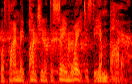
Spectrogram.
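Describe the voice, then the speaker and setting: Gravelly, cocky rogue pilot. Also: male voice, mid-range voice, wildly swooping pitch, a little fast, over a noisy crowd, full character voice. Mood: wry, cocky. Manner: folksy, wry, drawling slang like "ain't". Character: cocky roguish male rebel starfighter pilot. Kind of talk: video game character dialogue. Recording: loud music behind the voice.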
